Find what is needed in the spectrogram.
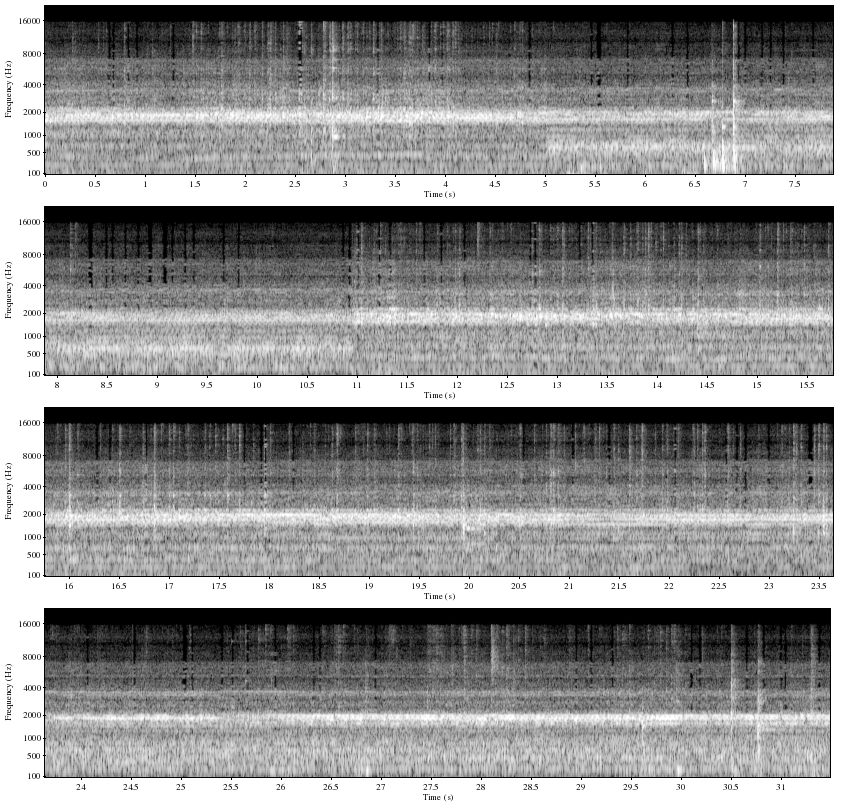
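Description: KitchenAid Heavy Duty stand mixer driving its meat-grinder attachment, a steady, loud, high-pitched motor whine as it grinds chunks of venison and pork. The tone shifts slightly a few times as meat is fed through, and there is a brief sharp knock about seven seconds in.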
